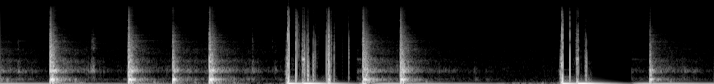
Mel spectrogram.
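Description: Several hunters' 12-gauge shotguns firing a rapid, ragged volley at a flock of sandhill cranes, about a dozen loud blasts. The shots come thick in the first four seconds, pause briefly, then two or three more follow.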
